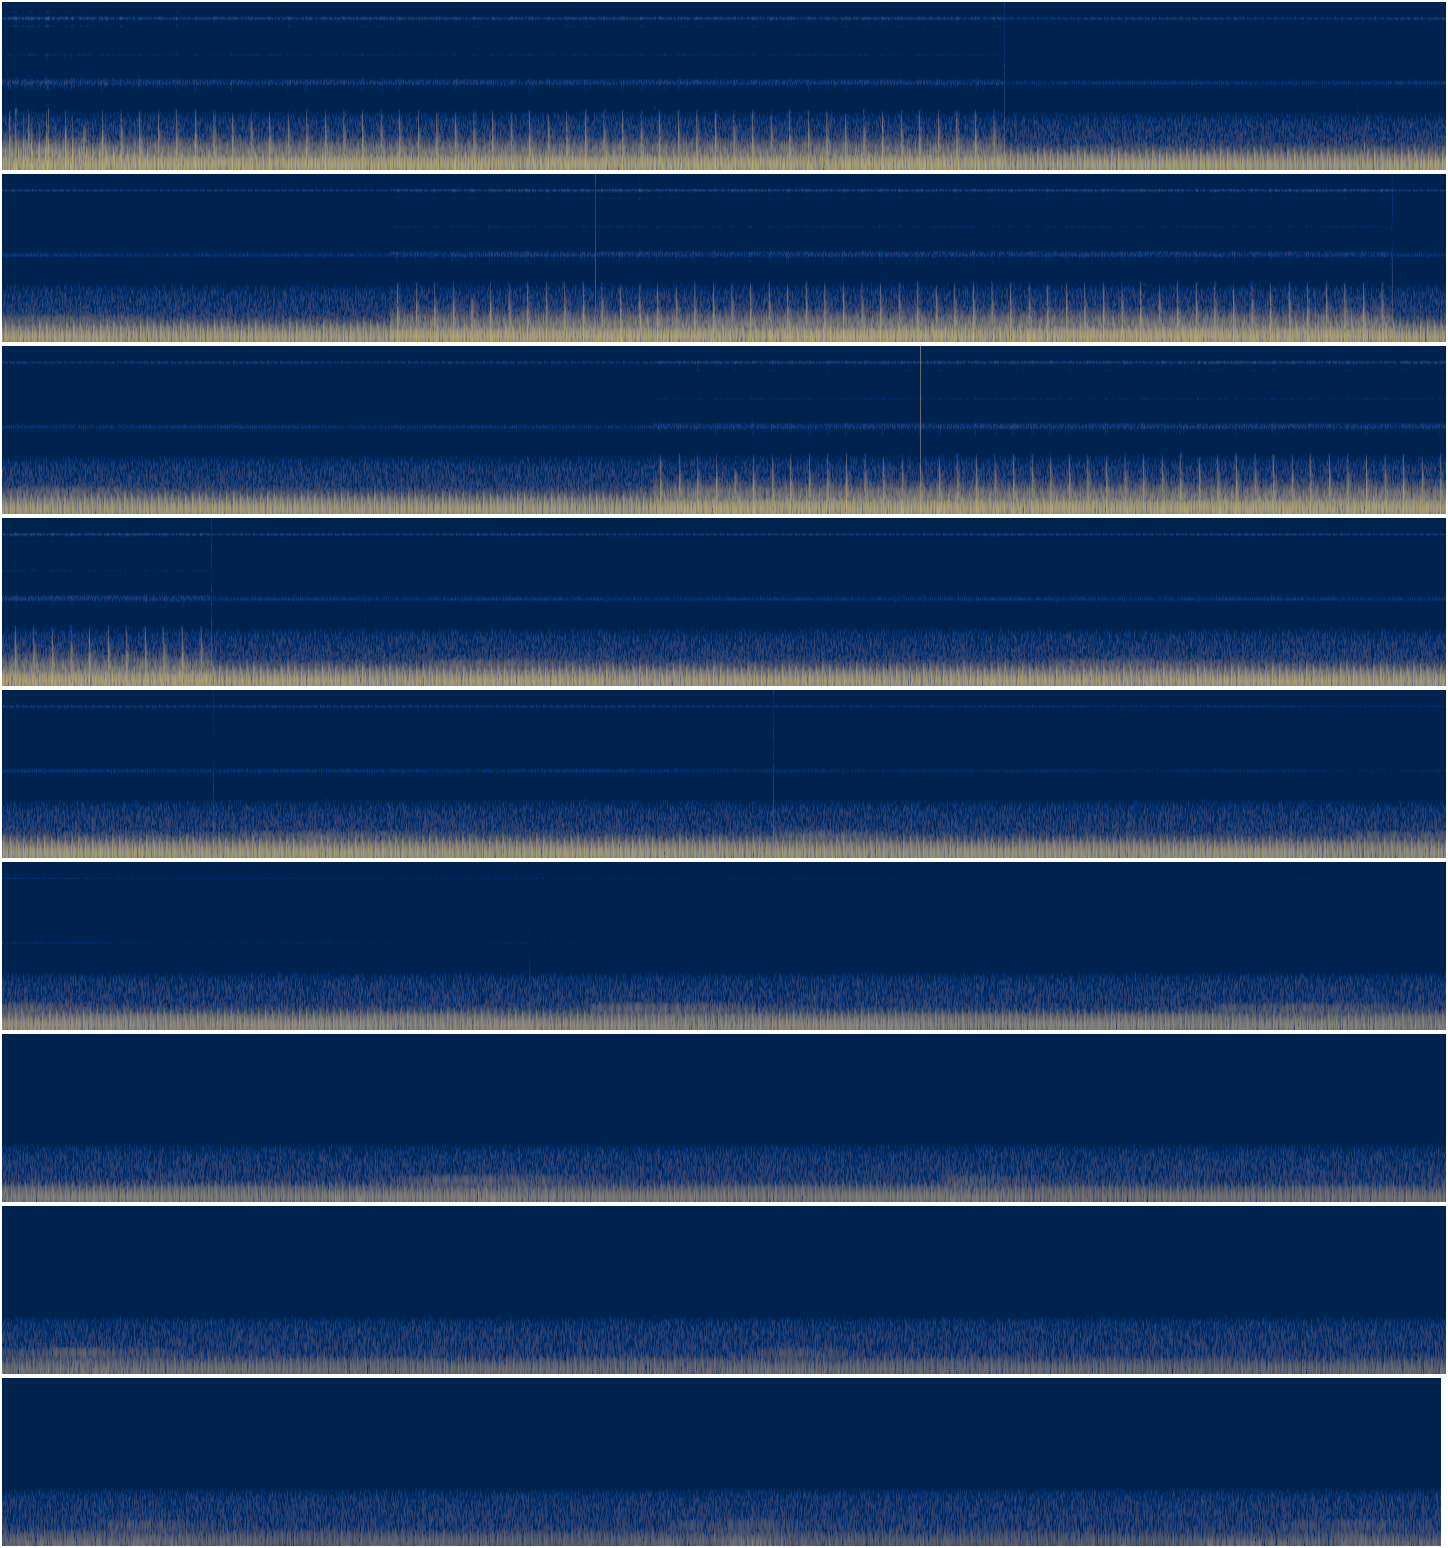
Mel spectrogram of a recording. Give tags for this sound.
drone
smooth
dreamy
relaxing
ambient

